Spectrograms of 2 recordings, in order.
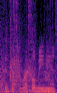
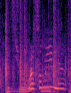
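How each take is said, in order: First: Said in the usual way. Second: "WrestleMania" lifted high like a mock announcer; playful announcing. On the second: Real, not acted. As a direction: announce the puppy brawl for fun.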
